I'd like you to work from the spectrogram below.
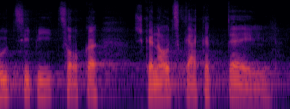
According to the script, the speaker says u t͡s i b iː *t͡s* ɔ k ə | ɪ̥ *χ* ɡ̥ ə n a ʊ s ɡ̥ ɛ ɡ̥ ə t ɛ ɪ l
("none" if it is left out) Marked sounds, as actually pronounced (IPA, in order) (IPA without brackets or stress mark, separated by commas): t͡s, ʃ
